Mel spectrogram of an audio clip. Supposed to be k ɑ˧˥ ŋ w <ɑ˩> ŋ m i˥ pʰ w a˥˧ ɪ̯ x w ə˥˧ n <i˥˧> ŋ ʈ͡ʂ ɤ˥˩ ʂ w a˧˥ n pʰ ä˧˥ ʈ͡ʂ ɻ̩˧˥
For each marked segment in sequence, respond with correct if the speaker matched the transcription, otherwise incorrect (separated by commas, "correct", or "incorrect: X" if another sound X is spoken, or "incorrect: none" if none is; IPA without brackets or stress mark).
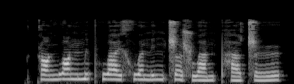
incorrect: ɑ˥, correct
